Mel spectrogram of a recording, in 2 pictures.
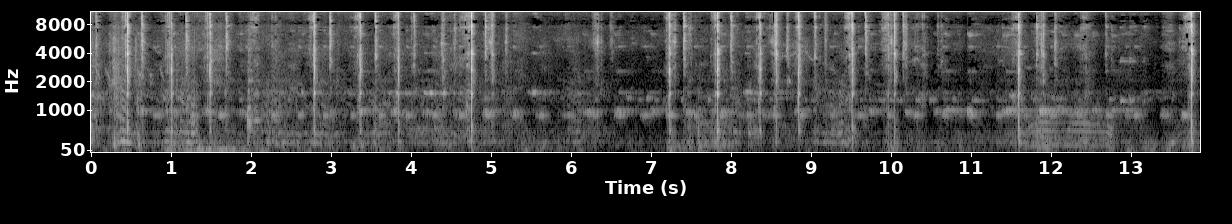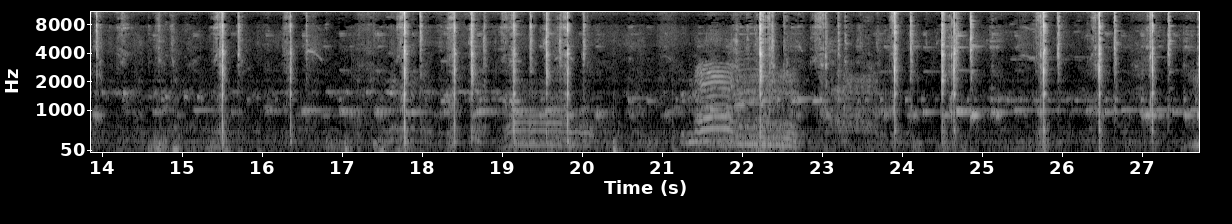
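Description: Hand shears snipping through a sheep's fleece: rapid, irregular sharp clicks of the blades. The sheep bleats a few times, about 12, 19 and 22 seconds in.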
